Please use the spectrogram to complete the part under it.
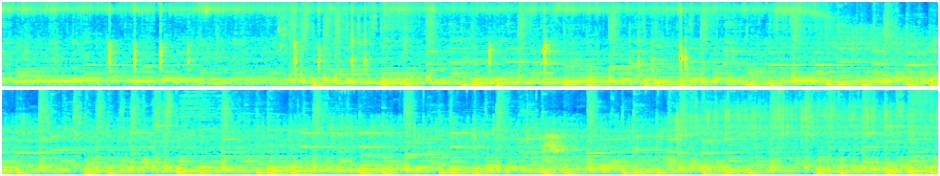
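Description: Macaroni pasta ingredients mixed in a hot pan, a constant loud sizzle with repeated scraping and clinking of a utensil against the pan, louder and busier in the first half before settling into a steadier fry.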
